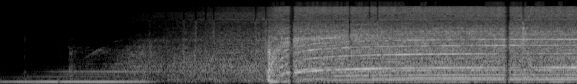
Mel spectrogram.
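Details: Vacuum cleaner with the suspect wand part bypassed, head connected straight to the hose: the motor spins up to a steady high whine and holds with no surging or cutting out under pushing. Normal running; the bypassed part is suspected as the fault.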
